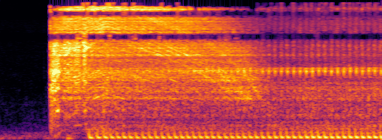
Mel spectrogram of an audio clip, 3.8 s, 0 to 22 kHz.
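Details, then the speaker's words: Low-mileage Honda SH150i scooter at startup: high whine for a split second as the single cylinder catches and settles to idle, sometimes also at shutdown; cause unconfirmed. "Let me start it up and you hear the whine. When it starts up, the engine runs, but it whines for like another split second or so."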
